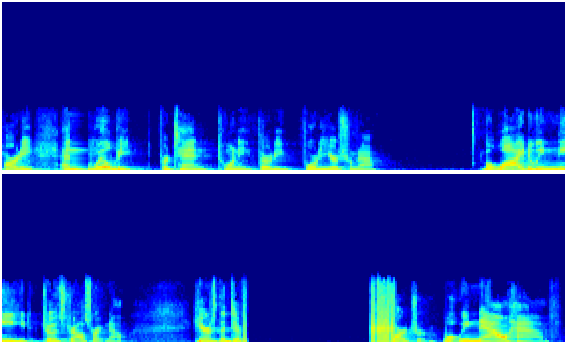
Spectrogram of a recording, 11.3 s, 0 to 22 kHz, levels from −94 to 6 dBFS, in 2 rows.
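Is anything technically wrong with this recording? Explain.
Yes, three faults are audible in this speech.

From 0.69 to 0.87 s there is a gap that sounds like a long network dropout, likely caused by about 160 ms of audio failing to arrive. The receiver had nothing new to decode and kept extending the last sound for the full stretch rather than going silent. It comes out as a buzzy continuation that thins and fades, and speech resumes afterwards with that portion missing.

At 3.63 to 3.69 s there is a short concealed packet loss. Roughly 40 ms of the call reached the decoder too late or not at all, so the receiver filled the hole by carrying the preceding sound forward, then blended into the real signal again. It is heard as a brief smear or wobble in the speech.

From 8.03 to 9.55 s the cable was pulled and plugged in. Pulling out a live connector makes a pop, and then the signal is gone for nearly 1.5 s, leaving near silence. 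As the plug goes back in, the tip makes contact before the ground does, which lets in about 0.22 s of 50 Hz mains buzz. A second pop follows when the full connection returns. The speech passes through an Opus call path whose 8 kHz bandwidth limits the top end.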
